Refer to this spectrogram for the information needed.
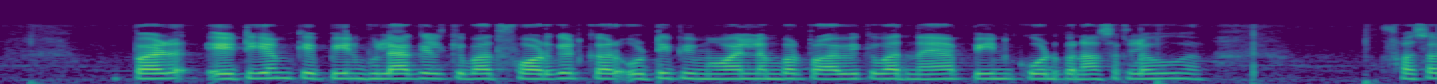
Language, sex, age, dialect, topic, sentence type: Magahi, female, 25-30, Western, banking, question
